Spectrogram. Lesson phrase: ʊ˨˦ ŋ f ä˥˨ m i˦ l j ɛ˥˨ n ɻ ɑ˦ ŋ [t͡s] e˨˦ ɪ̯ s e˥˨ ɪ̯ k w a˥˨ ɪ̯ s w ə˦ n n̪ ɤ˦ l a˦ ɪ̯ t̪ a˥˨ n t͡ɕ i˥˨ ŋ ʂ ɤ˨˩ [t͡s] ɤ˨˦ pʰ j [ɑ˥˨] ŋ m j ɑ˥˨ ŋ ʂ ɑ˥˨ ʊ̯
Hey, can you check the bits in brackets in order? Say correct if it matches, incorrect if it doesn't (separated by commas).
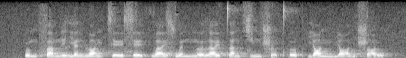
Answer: correct, incorrect, correct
